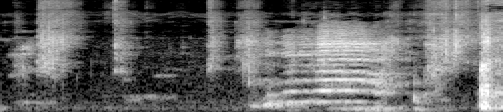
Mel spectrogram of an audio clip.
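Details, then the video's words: A goat, just acquired and calling without pause, gives one hoarse, drawn-out bleat after soft scuffling, ending with a sharp knock. "Aj hm ny ak new goat liya or oski awaz he band ni ho rahi thi yar"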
